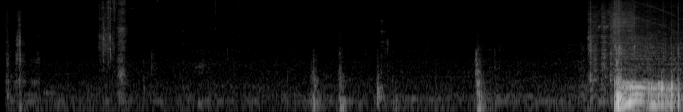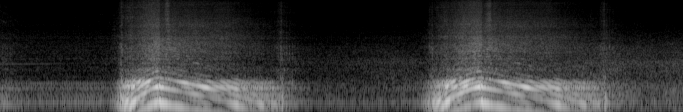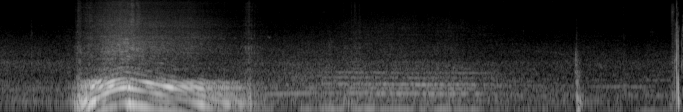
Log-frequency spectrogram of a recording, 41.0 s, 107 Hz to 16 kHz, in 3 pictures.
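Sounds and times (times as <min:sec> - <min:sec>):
car engine idling and revving: 0:11.8 - 0:38.6
car exhaust note: 0:21.9 - 0:26.3
brief thump: 0:38.8 - 0:39.1.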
